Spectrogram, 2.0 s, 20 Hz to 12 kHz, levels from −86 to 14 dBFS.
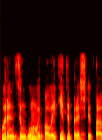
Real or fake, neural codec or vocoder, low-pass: fake; codec, 16 kHz, 16 kbps, FunCodec, trained on Chinese and English, 50 frames a second; 7.2 kHz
